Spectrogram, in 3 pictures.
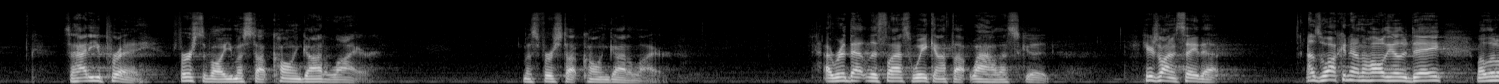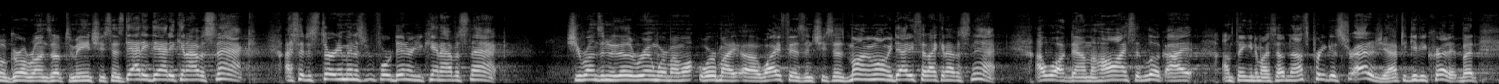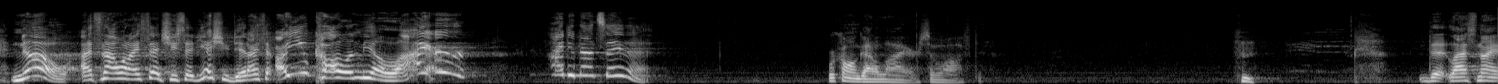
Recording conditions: large echoing room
